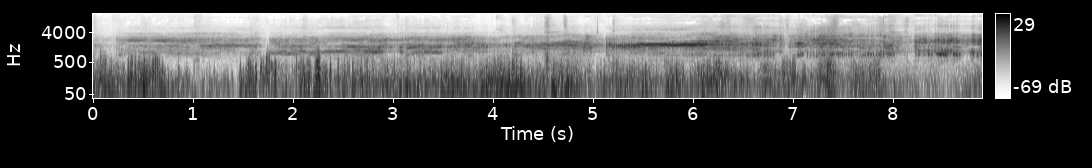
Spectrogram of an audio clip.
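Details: Wild boar call said to summon others to food, used by a boar hunter as a lure: rapid rough low grunts running throughout, overlaid by a harsher squealing band in the upper range.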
